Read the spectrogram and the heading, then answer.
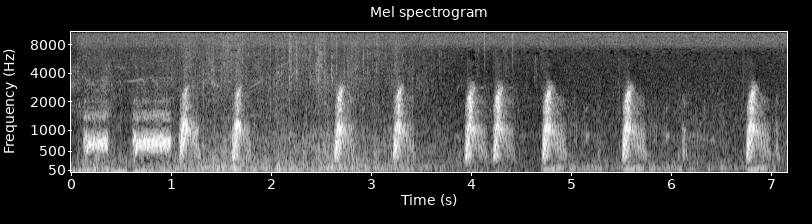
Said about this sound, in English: Start to bark now. As the jackal gets closer, the meerkats identify the ground predator and prepare for an emergency.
